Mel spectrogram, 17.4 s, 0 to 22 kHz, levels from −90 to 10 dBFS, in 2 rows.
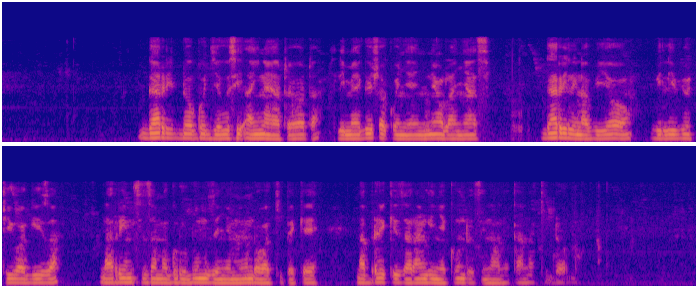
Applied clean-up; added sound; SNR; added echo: none; none; none; none.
